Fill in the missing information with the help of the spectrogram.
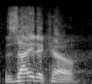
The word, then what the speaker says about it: zydeco: Zydeco.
